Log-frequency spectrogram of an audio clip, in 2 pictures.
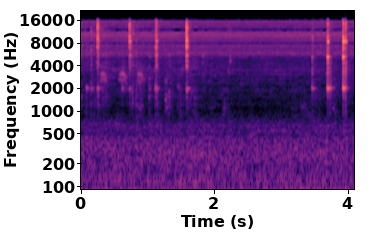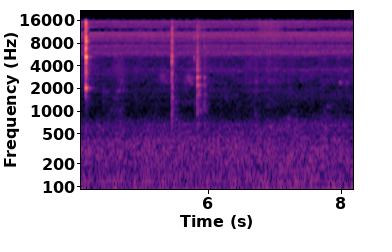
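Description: Metal teaspoon clinking against a glass coffee mug while stirring coffee: light clinks at about two a second, then a few sharper, louder ones around four seconds in, and two fainter ones a little later.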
